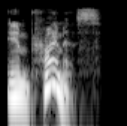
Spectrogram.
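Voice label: "imprimis", British English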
